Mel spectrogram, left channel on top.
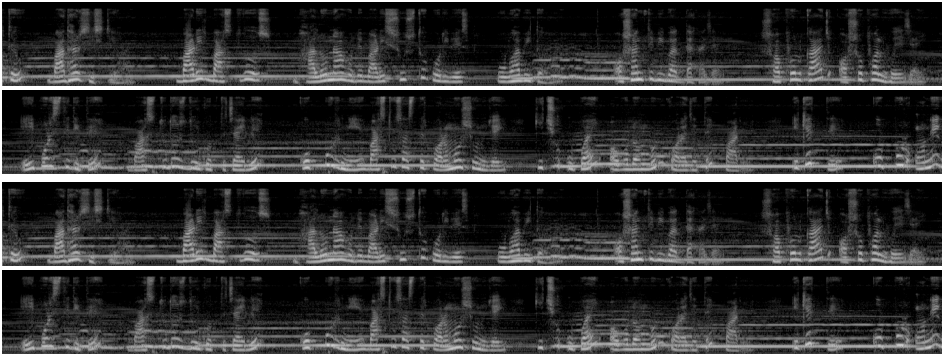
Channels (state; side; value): identical; both; correlation 1.00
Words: বাধার সৃষ্টি হয়। বাড়ির বাস্তুদোষ ভালো না হলে বাড়ির সুস্থ পরিবেশ প্রভাবিত হয়, অশান্তি বিবাদ দেখা যায়, সফল কাজ অসফল হয়ে যায়। এই পরিস্থিতিতে বাস্তুদোষ দূর করতে চাইলে কর্পূর নিয়ে বাস্তুশাস্ত্রের পরামর্শ অনুযায়ী কিছু উপায় অবলম্বন করা যেতে পারে। এক্ষেত্রে কর্পূর অনেক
